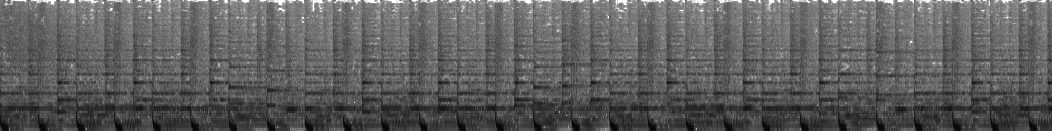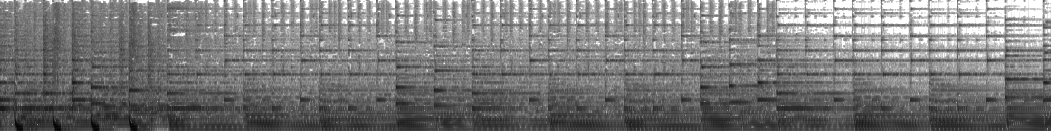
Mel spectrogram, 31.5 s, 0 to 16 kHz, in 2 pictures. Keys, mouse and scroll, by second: 3.7 shift+a, 5.6-6.5 scroll down 4, 6.5-8.5 scroll up 4, 8.5 click, 9.2 s, 13.3-13.7 scroll down 2, 14.0 scroll down 2, 14.1 s, 16.1 Tab, 17.8 click, 18.8 shift+click, 20.3 e, 23.2 click, 24.3 shift+click, 25.2 ctrl+b, 27.4 Tab, 27.8 right click, 28.7-30.6 middle drag, 30.6 KP_0.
